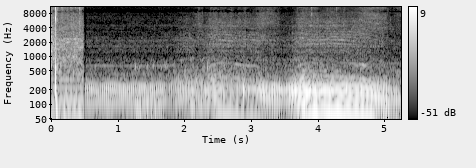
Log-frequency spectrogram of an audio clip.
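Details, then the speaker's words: Lowered Honda Civic ES1 after welding a new exhaust with homemade hangers: a deep, rumbling, raspy, uneven note swells as revs rise. Exhaust still leaks somewhere near the back by the tip. "it still sounds like ass because it leaks in a somewhere back here where you can see the tip now"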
